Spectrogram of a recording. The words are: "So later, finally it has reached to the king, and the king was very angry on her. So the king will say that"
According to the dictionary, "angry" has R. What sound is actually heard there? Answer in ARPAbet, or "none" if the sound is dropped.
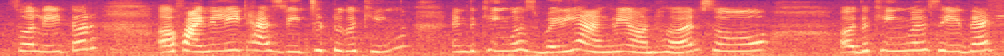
R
